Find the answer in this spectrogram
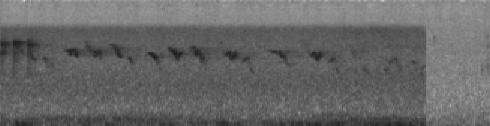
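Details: A brown-headed cowbird perched up in riparian trees on the Colorado River near Moab, Utah, heard from a paddleboard, gives a quick series of thin, high, slurred chips over wind and water rumble.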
